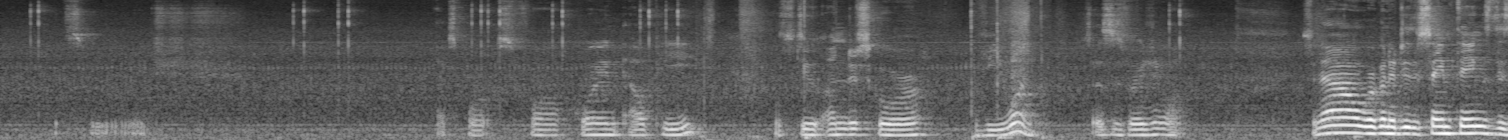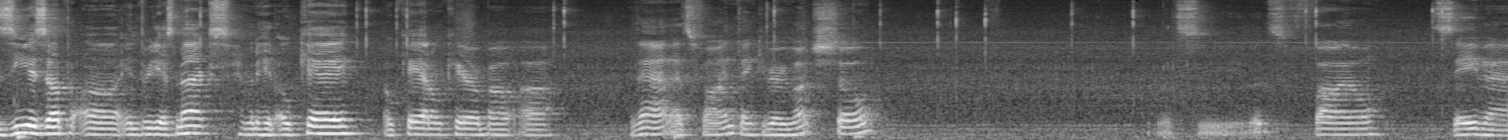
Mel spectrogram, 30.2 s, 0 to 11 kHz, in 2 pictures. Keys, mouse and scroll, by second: 0.2 click, 2.9 click, 3.3 click, 4.6 click, 4.8 click, 5.4 click, 6.3 click, 6.6 click, 9.6 v, 11.6 click, 16.9 click, 18.6 click, 19.0 click, 20.5 click, 22.7 click, 23.8 alt+click, 24.7 alt+middle click, 25.7 alt+click, 28.1 click, 29.3 click.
